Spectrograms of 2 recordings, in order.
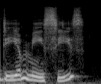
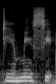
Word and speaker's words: Amicis: Ryan Amicis. Did I say it right? – It's very close. Amicis. – Oh, the S is silent.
